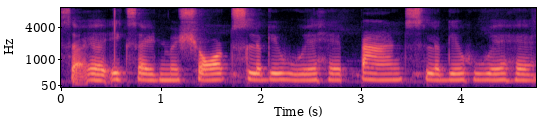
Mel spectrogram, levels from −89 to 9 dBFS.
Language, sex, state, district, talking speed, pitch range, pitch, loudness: Hindi, female, Bihar, Katihar, 140 wpm, 185-195 Hz, 190 Hz, -18 LUFS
